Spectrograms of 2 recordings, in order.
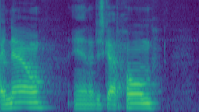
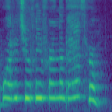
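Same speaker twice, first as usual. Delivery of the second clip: much higher, fast, disbelieving squeak; high rushed exasperated question; incredulous; faster than usual. Retold or imitated. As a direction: blurt it out in shocked confusion. Confused anger at stepdad, retold.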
